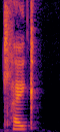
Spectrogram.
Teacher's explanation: it's a pinched K at the end. It's not rounded. You don't have any pinched TL, but it's a pinched K at the end.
